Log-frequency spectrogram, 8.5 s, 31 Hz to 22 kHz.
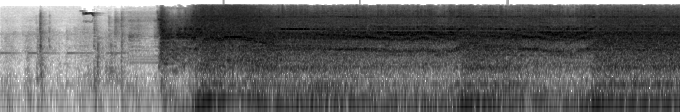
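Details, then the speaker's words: Supercharged Corvette V8 during first start-ups, after an oil cooler housing seal leak was found: constant high hiss over the idle; vacuum leak heard, traced to part of the intake. "I'm hearing a vacuum leak in here are you really yeah oh great now we got a vacuum leak issue"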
